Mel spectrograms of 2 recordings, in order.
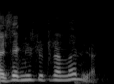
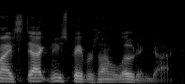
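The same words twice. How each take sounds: First: Blurted fast and higher, words running together; imitating an embarrassed, garbled quick answer; rushed mumble. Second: Said in the usual way. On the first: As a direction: race through it so it can barely be understood. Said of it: "I don't know what you just said".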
